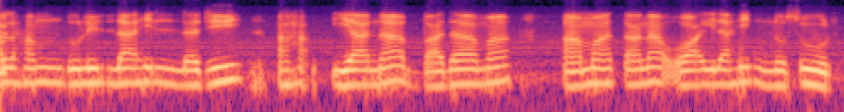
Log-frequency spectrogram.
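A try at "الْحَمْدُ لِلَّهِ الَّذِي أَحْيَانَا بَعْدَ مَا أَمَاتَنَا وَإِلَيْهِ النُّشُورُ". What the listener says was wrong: শুনেন, আলহামদু এখানে হা আছে। হা, হ্যাঁ আলহা। হ্যাঁ, এইটা হ্যাঁ এইখানে এটা করতে হবে।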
